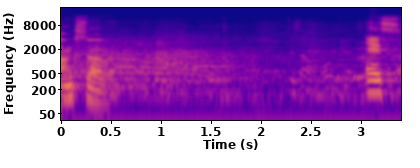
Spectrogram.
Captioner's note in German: Heiterkeit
